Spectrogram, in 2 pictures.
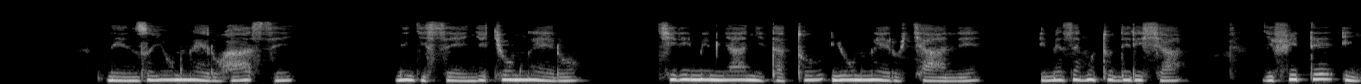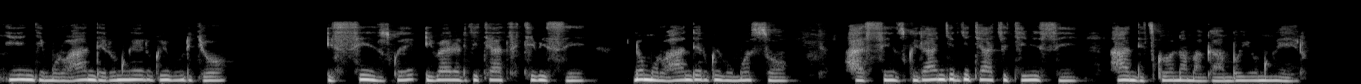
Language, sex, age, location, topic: Kinyarwanda, female, 36-49, Kigali, health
